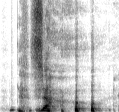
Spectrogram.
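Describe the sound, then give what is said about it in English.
A female dog sitting on a person's lap sniffs right against the microphone's pop filter in a few sharp, breathy bursts, loud, while a person chuckles softly underneath. “Sorry, the dog is on my lap and she's sniffing. Yeah, and she's sniffing the microphone. You can hear her.”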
